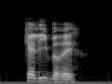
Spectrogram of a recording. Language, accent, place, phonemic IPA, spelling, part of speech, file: French, France, Lyon, /ka.li.bʁe/, calibrer, verb, LL-Q150 (fra)-calibrer.wav
- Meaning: 1. to calibrate 2. to grade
